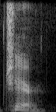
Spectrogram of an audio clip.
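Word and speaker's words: Cher: I know how to pronounce her name, Char, who tweeted about the Queen's death, offered her condolences, but had a little gaffe.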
